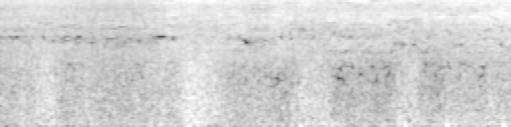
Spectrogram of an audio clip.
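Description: Gravity-feed paint spray gun hissing steadily as it lays very light, dry passes of base coat over a sanded spot to blend it in.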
